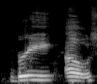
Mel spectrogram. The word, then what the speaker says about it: brioche: Brioche. It's pronounced brioche. What did I call Brish? What did I was call like it? This Brish bun. Brish bun, brioche.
